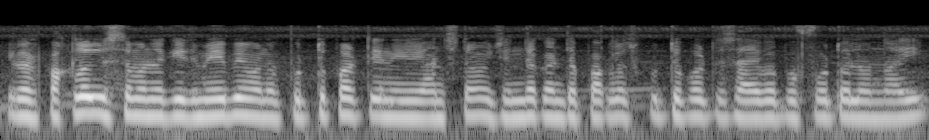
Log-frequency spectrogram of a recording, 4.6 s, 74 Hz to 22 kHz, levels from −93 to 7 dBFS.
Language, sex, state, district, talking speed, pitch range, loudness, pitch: Telugu, male, Andhra Pradesh, Sri Satya Sai, 180 wpm, 185-200 Hz, -17 LUFS, 190 Hz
